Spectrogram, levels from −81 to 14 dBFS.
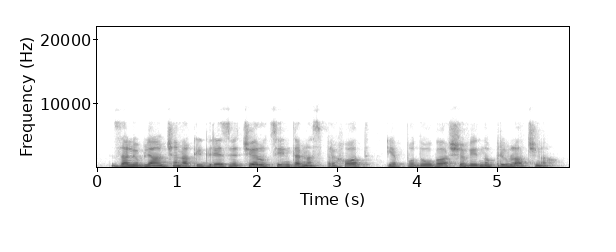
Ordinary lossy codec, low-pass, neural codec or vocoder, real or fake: Opus, 24 kbps; 7.2 kHz; codec, 16 kHz, 6 kbps, DAC; fake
